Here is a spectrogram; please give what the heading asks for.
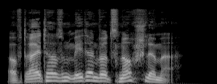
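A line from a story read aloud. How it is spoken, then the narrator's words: Teeth-gritted shout. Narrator (German): rief der Pilot zähneknirschend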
